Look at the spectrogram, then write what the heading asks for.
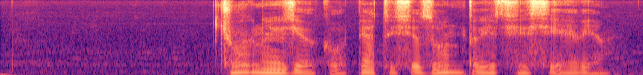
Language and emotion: Russian, sad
